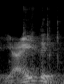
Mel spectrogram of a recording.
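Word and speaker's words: yield: 쓸 거냐면 일단은 여기다가 얄드 뭐 이걸 발음하는 게 어려운데 얄드라고 읽거든요. 얄드라고 뭐 이런 식으로 읽어요.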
